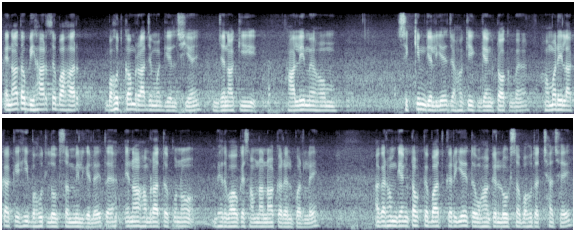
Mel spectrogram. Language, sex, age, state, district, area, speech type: Maithili, male, 18-30, Bihar, Purnia, rural, spontaneous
